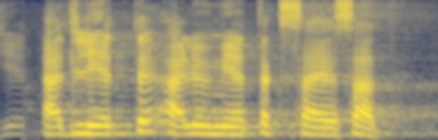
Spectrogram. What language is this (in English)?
Kazakh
